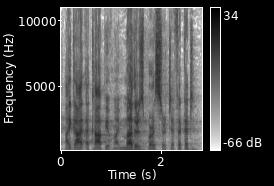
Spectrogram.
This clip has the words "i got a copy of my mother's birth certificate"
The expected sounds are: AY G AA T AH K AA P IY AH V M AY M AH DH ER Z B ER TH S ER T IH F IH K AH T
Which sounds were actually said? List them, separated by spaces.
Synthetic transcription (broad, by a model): AY G AA T AH K AA P IY AH V M AY M AH DH ER Z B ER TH S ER T IH F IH K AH T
